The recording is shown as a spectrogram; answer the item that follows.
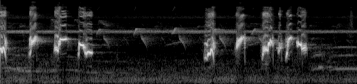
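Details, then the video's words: Red-whiskered bulbul, Thailand, southern master song style, used to train or stimulate caged birds: two quick lively phrases of four or five bubbling chirped notes, separated by a short pause, over a thin constant high tone. "เสียงนกกรงหัวจุก สำหรับต่อ หรือ เปิดให้นกคึก"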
